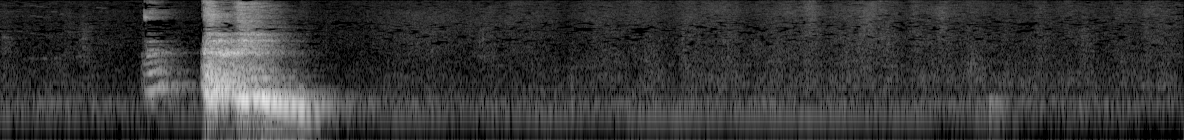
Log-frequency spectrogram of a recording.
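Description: A woman coughs to clear her throat about a second in, loud and brief. Then the faint rubbing of an eraser wiping a whiteboard.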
